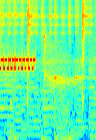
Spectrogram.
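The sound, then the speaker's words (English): A loud electronic phone ring trills rapidly for under a second, then cuts off, leaving a busy, steady background sound with no voices. “All right, phone rings.”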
